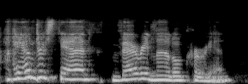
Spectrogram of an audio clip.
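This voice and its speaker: A woman's voice: a little high, expressive, normal speed, slight background noise. A woman from Hawaii giving a motivational sales talk in an earnest, chatty way, often checking in with "okay?" and "right?". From Hawaii, United States. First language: English. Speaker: network marketing leader.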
